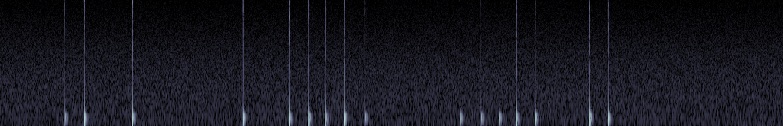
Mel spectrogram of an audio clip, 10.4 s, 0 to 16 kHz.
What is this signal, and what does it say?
Tap code, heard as knocks on a wall, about 4 knocks a second. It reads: FEW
